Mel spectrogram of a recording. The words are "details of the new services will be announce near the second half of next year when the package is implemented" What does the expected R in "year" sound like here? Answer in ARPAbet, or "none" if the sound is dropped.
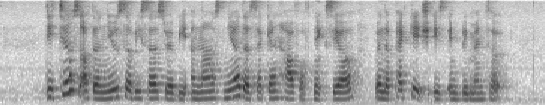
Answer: L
